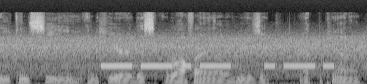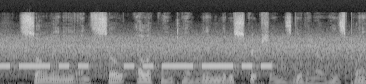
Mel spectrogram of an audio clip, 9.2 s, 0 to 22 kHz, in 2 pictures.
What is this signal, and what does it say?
Morse code, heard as a keyed tone, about 10 wpm, 870 Hz, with radio static and speech in English. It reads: QRL?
